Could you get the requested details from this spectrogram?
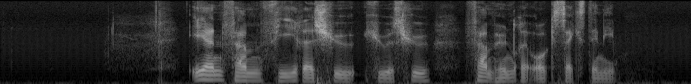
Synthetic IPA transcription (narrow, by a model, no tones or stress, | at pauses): ʔeːnfɛmfiːʁəʃʉːçʉːəʃʉːfɛmhʉnd̪ʁə̰ʔoːɡ̥sɛkst̪ɪniː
